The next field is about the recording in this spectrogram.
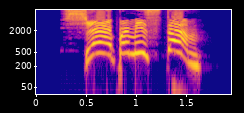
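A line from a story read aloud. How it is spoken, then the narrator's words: Shouted. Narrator (Russian): закричал Добрец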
